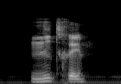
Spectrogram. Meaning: to nitrate
- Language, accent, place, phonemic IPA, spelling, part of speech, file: French, France, Lyon, /ni.tʁe/, nitrer, verb, LL-Q150 (fra)-nitrer.wav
